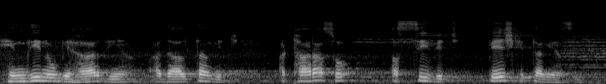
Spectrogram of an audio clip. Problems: background sounds at intervals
